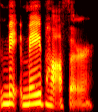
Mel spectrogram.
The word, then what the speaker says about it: Mapother: People wouldn't constantly be asking me how to say No, Mapother. but Mapother.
